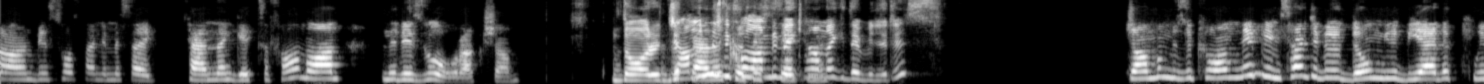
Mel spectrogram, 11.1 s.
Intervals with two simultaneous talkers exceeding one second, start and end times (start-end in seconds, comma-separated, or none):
4.9-6.2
